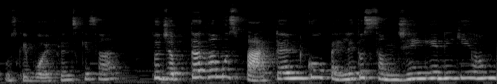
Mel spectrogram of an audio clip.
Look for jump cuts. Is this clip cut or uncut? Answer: cut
